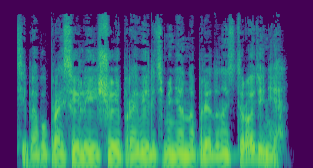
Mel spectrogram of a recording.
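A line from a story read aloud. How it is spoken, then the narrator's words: Smirking. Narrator (Russian): хмыкнул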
